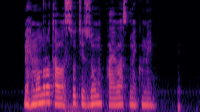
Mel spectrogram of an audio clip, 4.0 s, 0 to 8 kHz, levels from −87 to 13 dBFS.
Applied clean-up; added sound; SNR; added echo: neural separator model SepFormer DNS4.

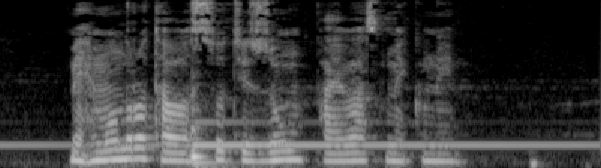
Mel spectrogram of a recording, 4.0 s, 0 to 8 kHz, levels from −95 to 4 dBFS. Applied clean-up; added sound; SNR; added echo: none; Acoustic guitar; 6 dB; none.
